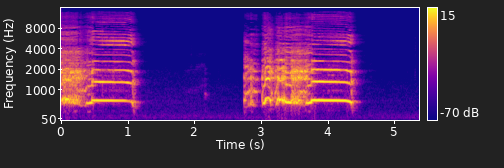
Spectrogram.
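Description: Rooster crowing twice: the tail of one crow ends about a second in, and a second full crow comes a little under three seconds in. Each crow starts rough and finishes on a long held note.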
